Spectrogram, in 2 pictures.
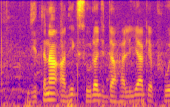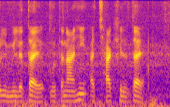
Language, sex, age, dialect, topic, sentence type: Magahi, male, 31-35, Western, agriculture, statement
